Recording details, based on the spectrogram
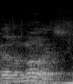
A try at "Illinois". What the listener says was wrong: The S is silent. the S is silent.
